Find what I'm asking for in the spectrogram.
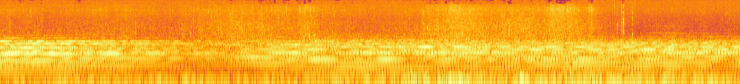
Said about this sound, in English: You can hear the waves of the water coming in.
